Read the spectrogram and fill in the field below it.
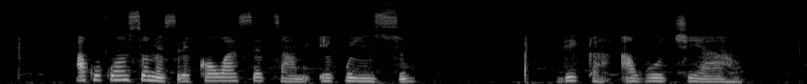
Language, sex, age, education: Igbo, female, 15-29, tertiary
